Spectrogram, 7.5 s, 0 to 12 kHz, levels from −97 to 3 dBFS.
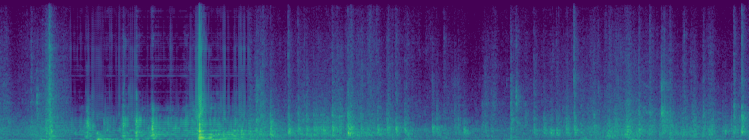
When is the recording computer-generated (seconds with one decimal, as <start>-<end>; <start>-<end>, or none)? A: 0.7-2.5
